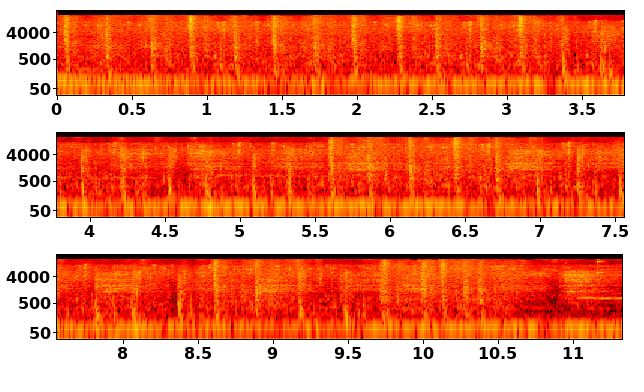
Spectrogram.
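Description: Footsteps crunch quickly through dry grass.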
